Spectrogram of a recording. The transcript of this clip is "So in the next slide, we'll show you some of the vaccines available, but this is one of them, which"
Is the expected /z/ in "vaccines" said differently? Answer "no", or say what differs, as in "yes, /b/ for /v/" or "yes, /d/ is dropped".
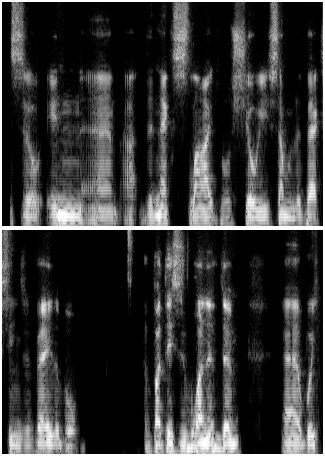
no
